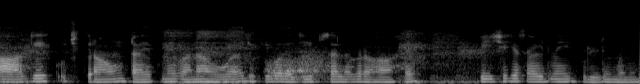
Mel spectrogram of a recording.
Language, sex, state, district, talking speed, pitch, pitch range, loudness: Hindi, male, Uttar Pradesh, Ghazipur, 225 wpm, 125 Hz, 115-130 Hz, -33 LUFS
